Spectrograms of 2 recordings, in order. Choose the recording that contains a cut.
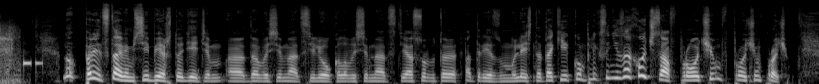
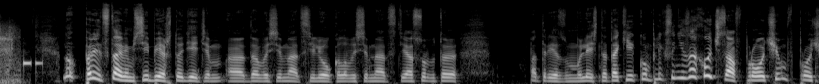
first; 1 cut; at 4.6 s

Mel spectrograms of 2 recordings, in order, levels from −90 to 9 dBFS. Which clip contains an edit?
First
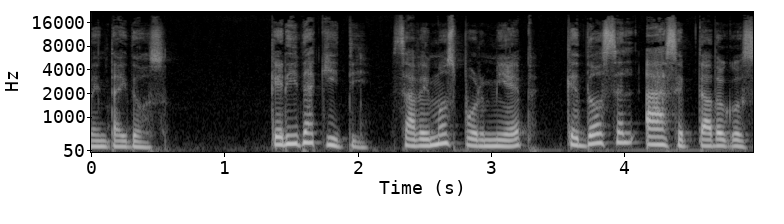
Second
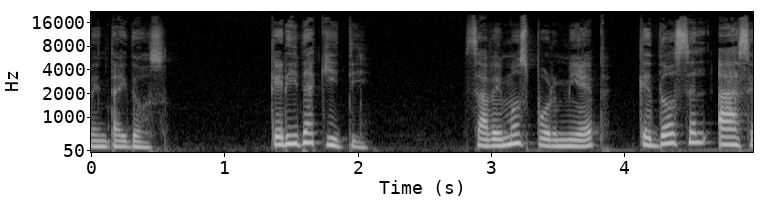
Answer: first; 1 cut; at 2.2 s

